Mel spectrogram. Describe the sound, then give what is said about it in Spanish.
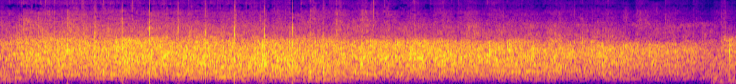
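An audience of children claps steadily and loudly for several seconds, a dense, even wash of applause that holds its strength before easing slightly toward the end. “Vamos a darle un aplauso a Monsi.”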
